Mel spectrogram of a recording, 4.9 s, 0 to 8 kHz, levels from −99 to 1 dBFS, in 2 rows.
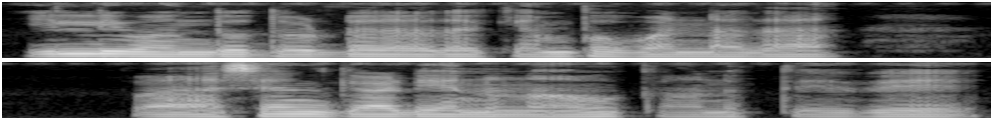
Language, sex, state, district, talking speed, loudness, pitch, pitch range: Kannada, male, Karnataka, Koppal, 95 wpm, -23 LUFS, 105 Hz, 105-110 Hz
